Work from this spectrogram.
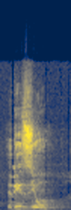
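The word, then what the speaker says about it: résumé: Verb में pronunciation है रिज्यूम, verb में हम इसे रिज्यूम कहते हैं, ठीक है, और नाउन में इसे हम रेज्यूमे कहते हैं।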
